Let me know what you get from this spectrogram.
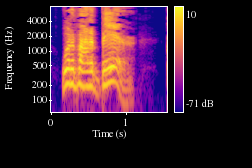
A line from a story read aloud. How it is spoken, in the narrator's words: Graham squeaked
